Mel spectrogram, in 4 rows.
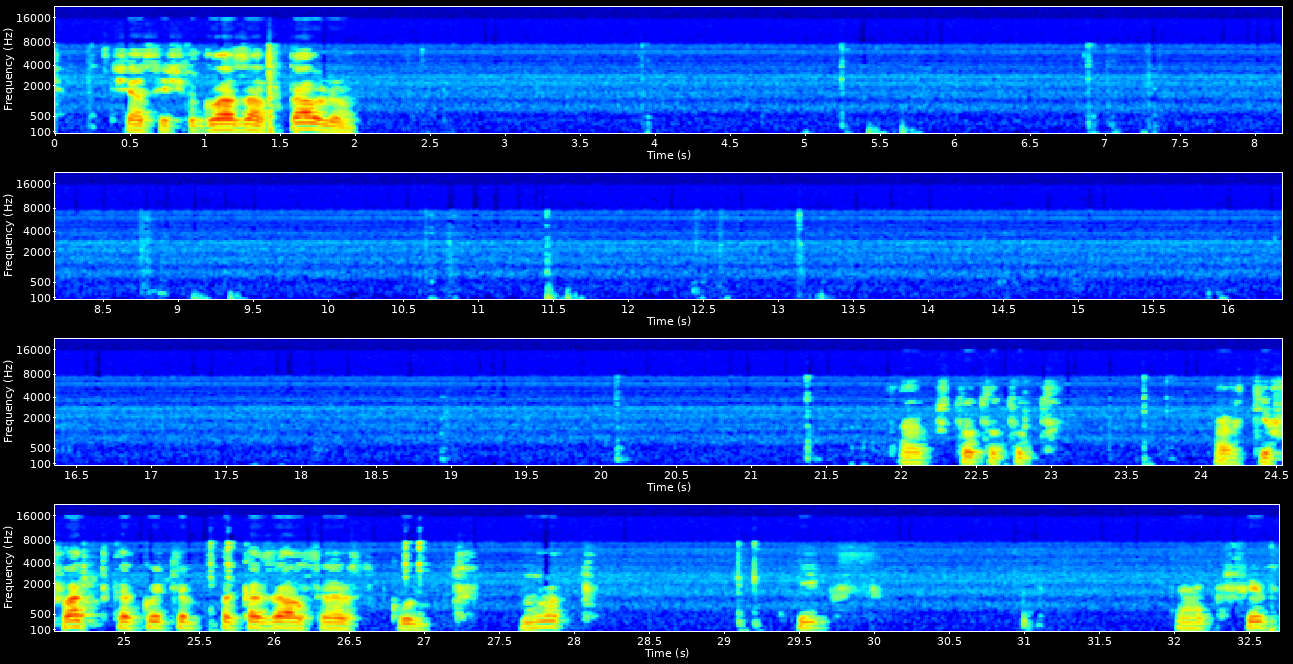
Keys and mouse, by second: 0.5 middle click, 1.4 KP_3, 3.9-5.4 drag, 5.5 r, 7.4-8.9 middle drag, 9.1 r, 11.4 g, 13.3 KP_0, 20.3-21.6 middle drag, 23.5 click, 25.4-27.5 drag, 29.4 click.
